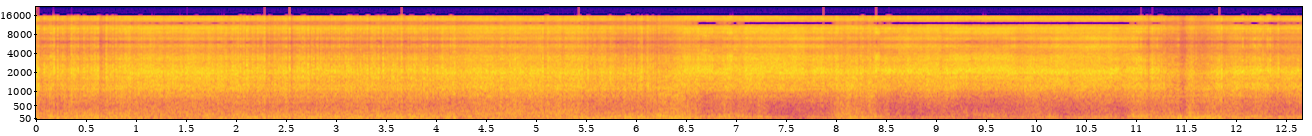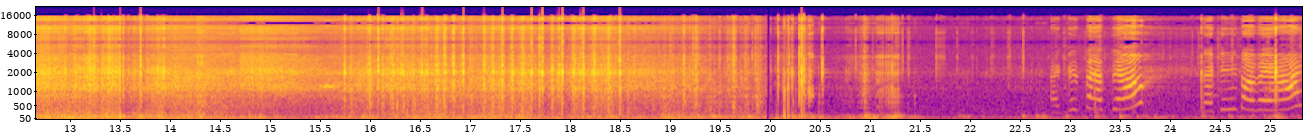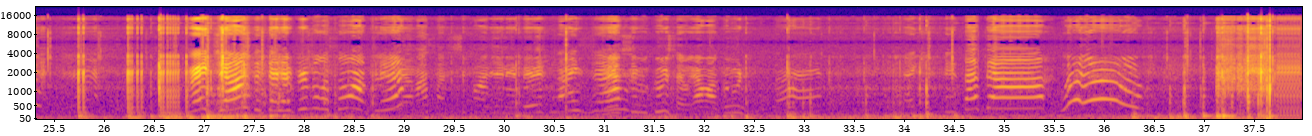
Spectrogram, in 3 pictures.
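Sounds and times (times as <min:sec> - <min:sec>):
wind rushing past microphone: 0:00.0 - 0:21.4.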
